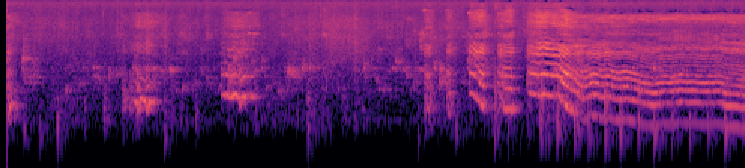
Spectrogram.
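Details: A cocker spaniel puppy too afraid to go down the stairs gives soft whimpers, then a long, wavering high-pitched whine.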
